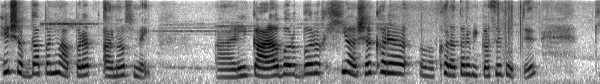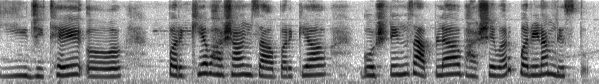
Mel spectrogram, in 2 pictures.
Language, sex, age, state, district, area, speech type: Marathi, female, 18-30, Maharashtra, Nashik, urban, spontaneous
